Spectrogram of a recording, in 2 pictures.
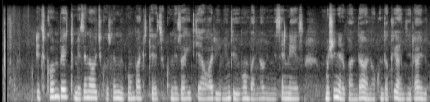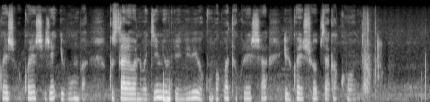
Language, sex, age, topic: Kinyarwanda, female, 18-24, education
